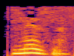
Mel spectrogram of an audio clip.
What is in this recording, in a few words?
I dont know, croatian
